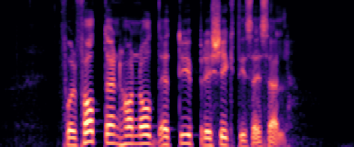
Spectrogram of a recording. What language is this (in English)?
Norwegian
